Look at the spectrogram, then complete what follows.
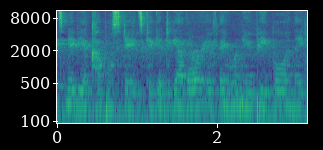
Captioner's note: chuckles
